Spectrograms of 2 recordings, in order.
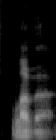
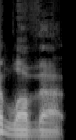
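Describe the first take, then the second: First: Much softer, almost under the breath; Love that murmured very softly; faded echo. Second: Said in the usual way. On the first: Shown as a demonstration. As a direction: repeat it to yourself, dropping away.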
